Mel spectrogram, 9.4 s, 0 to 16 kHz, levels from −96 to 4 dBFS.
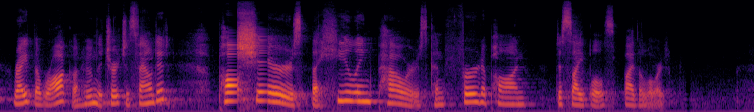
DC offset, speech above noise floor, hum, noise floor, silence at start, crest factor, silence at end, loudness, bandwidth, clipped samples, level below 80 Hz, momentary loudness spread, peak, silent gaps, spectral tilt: under 0.1%; 36 dB; none; -72 dBFS; 0 s; 22 dB; 1.15 s; -36 LUFS; 16 kHz; under 0.1%; -74 dBFS; 15 LU; -14 dBFS; none; -4.5 dB/octave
